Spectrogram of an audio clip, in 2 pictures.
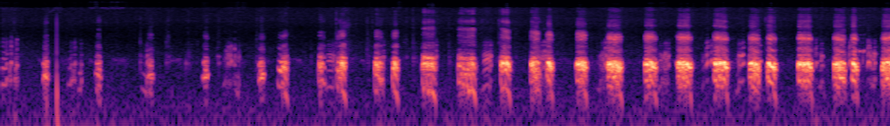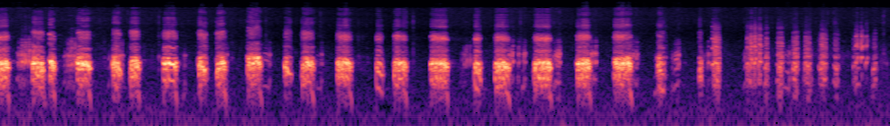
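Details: Female chukar partridge kept as a hunting decoy, calling: scattered soft clucks build into a fast, steady run of harsh chuk notes, close to two per second, before trailing off.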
